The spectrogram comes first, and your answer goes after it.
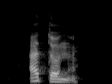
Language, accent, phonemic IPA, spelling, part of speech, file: French, France, /a.tɔn/, atone, adjective, LL-Q150 (fra)-atone.wav
- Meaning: 1. expressionless 2. unstressed 3. mute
